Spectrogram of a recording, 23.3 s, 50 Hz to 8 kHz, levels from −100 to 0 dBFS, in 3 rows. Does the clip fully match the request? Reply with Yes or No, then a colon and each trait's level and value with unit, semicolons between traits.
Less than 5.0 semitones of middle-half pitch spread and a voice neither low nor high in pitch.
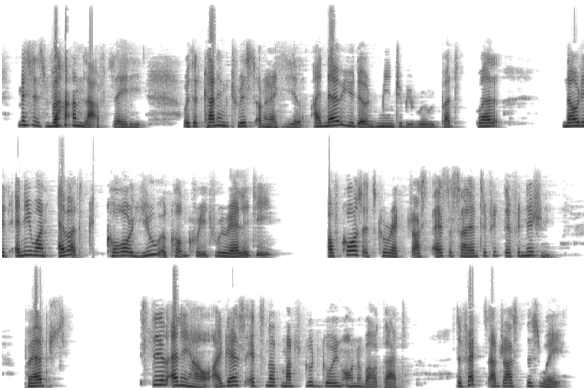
No: average, 3.6 semitones; high, 200 Hz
